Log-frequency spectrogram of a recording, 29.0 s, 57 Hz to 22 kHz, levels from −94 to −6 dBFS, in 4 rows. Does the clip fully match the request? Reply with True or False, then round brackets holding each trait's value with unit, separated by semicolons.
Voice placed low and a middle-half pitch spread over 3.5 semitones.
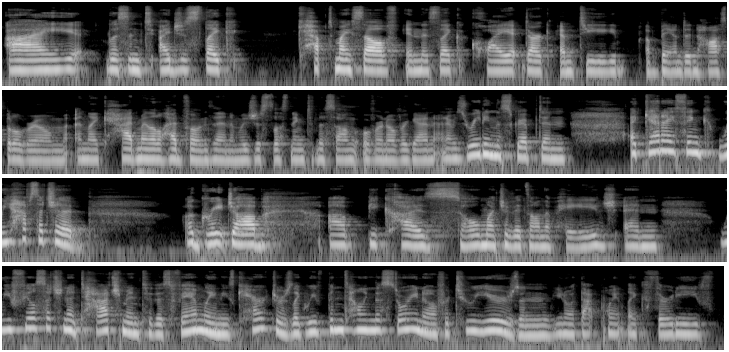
False (185 Hz; 3.9 semitones)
